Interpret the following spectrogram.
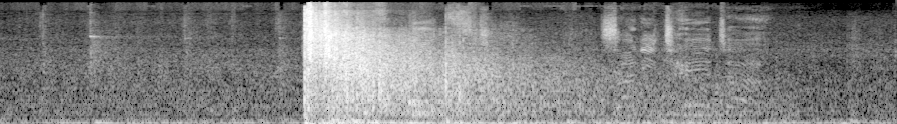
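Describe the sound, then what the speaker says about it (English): A U-boat deck gun in a video game fires a single loud, sharp shot at a ship, followed by a rumbling blast that slowly fades over steady background noise. "as fun as it is to shoot them like this with the deck gun"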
